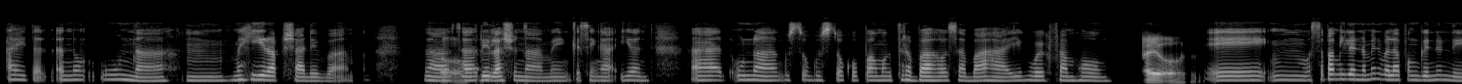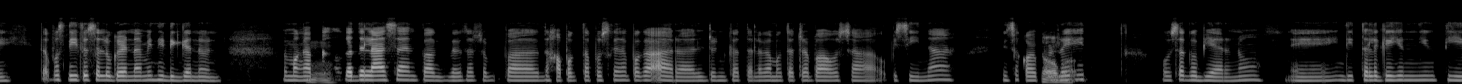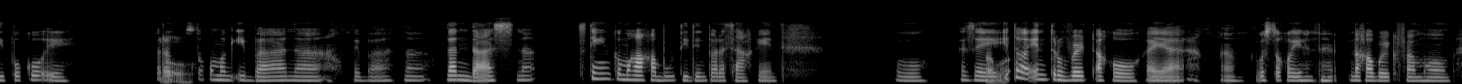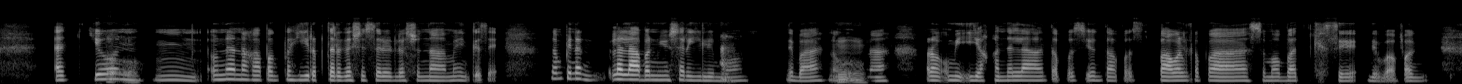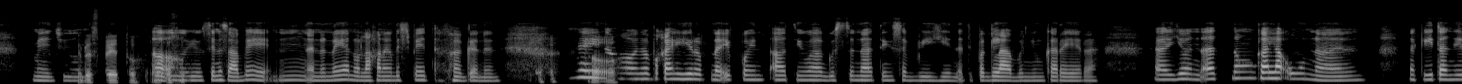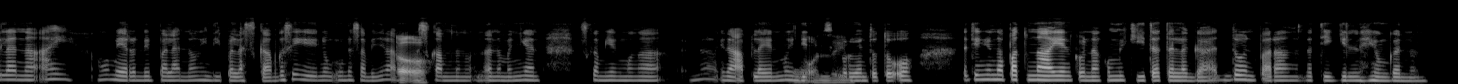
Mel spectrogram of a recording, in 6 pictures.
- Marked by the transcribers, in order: laughing while speaking: "oo"; chuckle
- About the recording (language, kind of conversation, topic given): Filipino, unstructured, Paano mo haharapin ang takot na hindi tanggapin ng pamilya ang tunay mong sarili?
